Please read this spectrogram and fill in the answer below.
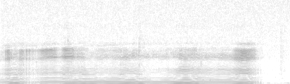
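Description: A person humming with closed lips, a wavering "mm, mm, mm" whose pitch rises and falls about three times a second, stopping just before the end.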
